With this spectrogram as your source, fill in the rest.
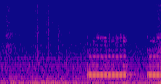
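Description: Telephone call placed over the line: a brief burst of dial tones followed by two steady ringback tones, clear and close against a faint background.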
